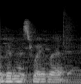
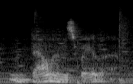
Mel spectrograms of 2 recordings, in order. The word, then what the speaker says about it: Valenzuela: people who inspired fernando venezuela venezuela excuse me valenzuela um got to make sure i'm saying it right there he changed latino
